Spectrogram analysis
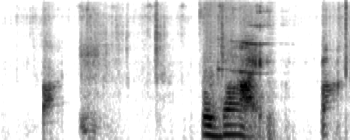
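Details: Lecturer demonstrates the word "five" with a poor, almost segmented consonant-to-vowel transition, possible slight insertion and slowing, as a sign of awkward movement transitions; segmented consonant-vowel transition (childhood apraxia of speech).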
